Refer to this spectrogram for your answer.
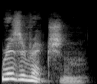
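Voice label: "resurrection", English, British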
